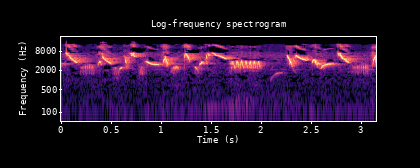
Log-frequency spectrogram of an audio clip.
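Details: Short burst from a loud young canary, Yogyakarta, Indonesia: whistled sweeps and chips, a harsh buzzy trill in the middle, a brief pause, then more rapid slurred notes.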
